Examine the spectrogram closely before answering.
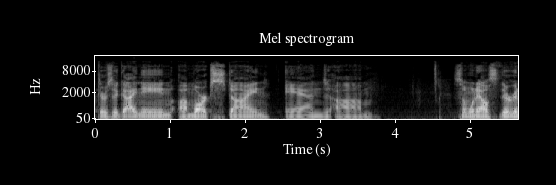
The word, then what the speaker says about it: Steyn: And Stein is Steyn. It's kind of weird how it's spelled.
